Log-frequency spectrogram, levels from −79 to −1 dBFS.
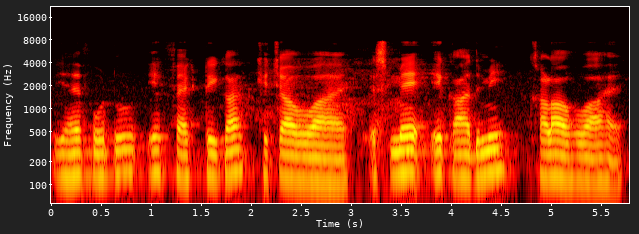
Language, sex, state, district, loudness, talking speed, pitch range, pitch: Hindi, male, Uttar Pradesh, Jyotiba Phule Nagar, -27 LUFS, 145 wpm, 120-140 Hz, 130 Hz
